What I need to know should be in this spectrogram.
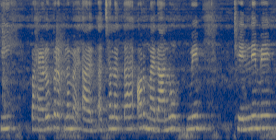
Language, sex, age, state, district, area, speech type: Hindi, female, 30-45, Uttar Pradesh, Lucknow, rural, spontaneous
